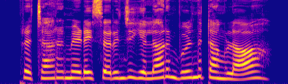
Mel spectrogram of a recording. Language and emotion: Tamil, fearful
